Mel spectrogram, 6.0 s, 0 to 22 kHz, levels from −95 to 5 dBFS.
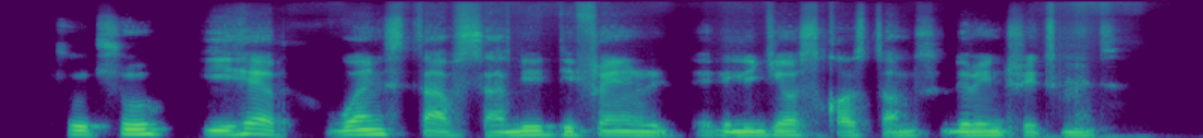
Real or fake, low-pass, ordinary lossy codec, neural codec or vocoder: fake; none; none; autoencoder, 48 kHz, 32 numbers a frame, DAC-VAE, trained on Japanese speech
